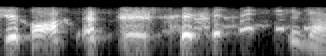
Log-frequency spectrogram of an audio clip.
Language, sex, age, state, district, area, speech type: Bengali, female, 45-60, West Bengal, Hooghly, rural, conversation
